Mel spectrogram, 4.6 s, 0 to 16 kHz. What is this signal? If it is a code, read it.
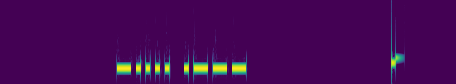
Morse code, heard as a keyed tone, about 25 wpm, 690 Hz. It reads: 6J
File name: Two Letter-Number Combinations - 25wpm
